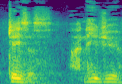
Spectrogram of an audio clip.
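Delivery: soft, hushed plea; humble prayer. Acted. Preacher models whispered plea to Jesus, soft and humble. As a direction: breathe it out quietly.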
